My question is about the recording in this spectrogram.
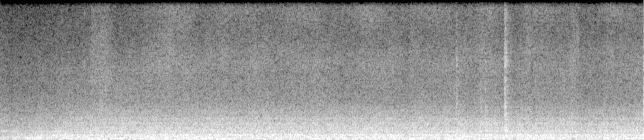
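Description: Steady mechanical hum with a few fixed low tones, like a ventilation or air-conditioning fan, with a couple of faint clicks.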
